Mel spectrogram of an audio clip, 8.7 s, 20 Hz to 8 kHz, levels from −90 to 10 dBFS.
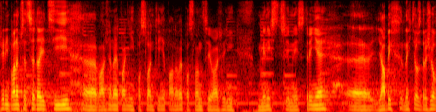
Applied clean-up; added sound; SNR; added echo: none; Electric guitar; 15 dB; none.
